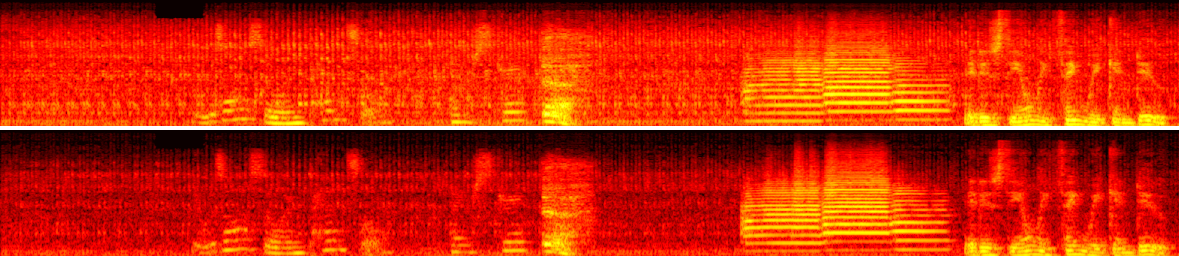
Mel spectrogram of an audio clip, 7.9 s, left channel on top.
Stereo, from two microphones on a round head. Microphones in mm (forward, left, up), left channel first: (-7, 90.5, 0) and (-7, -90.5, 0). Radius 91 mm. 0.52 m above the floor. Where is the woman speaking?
50° left (ahead or behind), 1.1 m.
